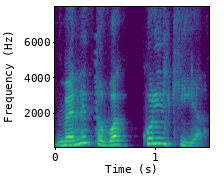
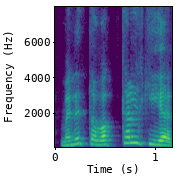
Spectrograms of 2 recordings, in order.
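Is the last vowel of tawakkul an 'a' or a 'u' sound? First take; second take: u; a. First: The last vowel of tawakkul sounds like 'u'. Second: The last vowel of tawakkul sounds like 'a'. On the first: The speaker calls it right. "तब हम कहेंगे तवक्कुल" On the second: The speaker calls it wrong. "वो गलत है।"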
